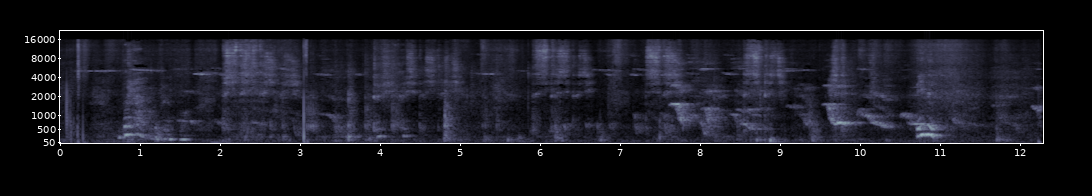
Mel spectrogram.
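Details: Three-month-old male Rhodesian Ridgeback puppy from a champion litter, whimpering and whining in high, short rising and falling tones, mixed with human speech and small-room handling noises.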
